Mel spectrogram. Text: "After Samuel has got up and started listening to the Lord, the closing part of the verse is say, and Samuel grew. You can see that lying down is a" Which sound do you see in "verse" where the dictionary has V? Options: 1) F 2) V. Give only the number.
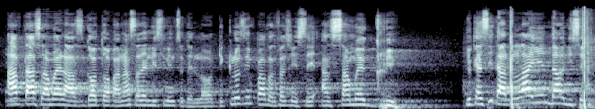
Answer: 1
